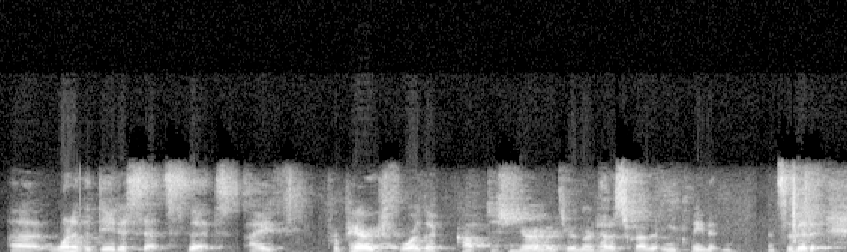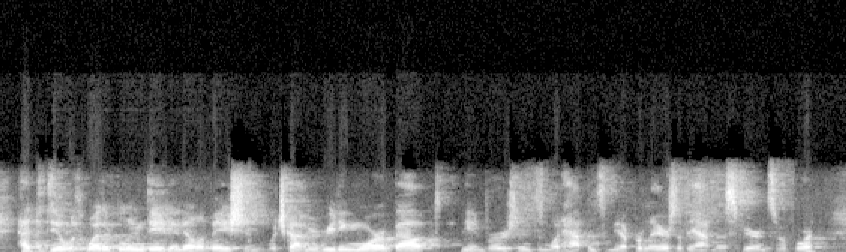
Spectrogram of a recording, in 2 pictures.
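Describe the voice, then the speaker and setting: Fast as can be, a man with a fairly high pitch talks in a flat monotone while his loudness swings widely. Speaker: IT manager. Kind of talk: informal presentation. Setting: meeting room with audience, streamed online. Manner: halting, many fillers.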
